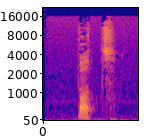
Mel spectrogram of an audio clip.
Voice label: "pot", Dutch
